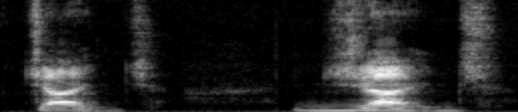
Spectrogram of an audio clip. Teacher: it starts with that voiced alveolar stop and ends with that voiced alveopalatal or palatal fricative.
